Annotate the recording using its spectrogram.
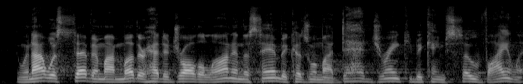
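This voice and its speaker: A man talks in a Louisiana accent. His intonation stays fairly even. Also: hardly any pauses. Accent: US Southern (Louisiana). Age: 50s. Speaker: Baptist pastor. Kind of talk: sermon.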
